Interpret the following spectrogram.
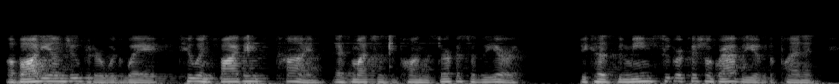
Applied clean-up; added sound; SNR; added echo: neural mask model DeepFilterNet 3.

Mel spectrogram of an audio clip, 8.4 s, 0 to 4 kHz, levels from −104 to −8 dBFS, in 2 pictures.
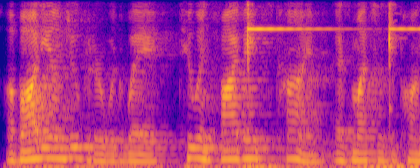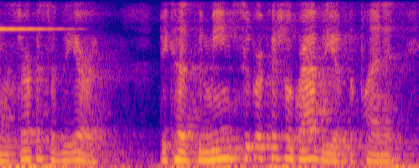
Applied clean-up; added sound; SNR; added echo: none; Bicycle bell; 0 dB; reverberation time 1.1 s.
